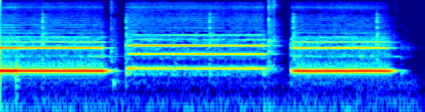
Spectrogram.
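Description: Concert flute playing three held notes, C, D, C, each about a second and a half long with short breaths between; the D is a step higher and softer than the two Cs.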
